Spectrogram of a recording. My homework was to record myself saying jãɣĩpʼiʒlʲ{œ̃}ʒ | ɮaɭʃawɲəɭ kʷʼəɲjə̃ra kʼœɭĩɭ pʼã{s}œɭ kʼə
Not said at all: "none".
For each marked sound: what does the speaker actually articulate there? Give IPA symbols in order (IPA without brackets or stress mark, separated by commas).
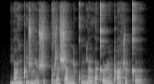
œ, ɬ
